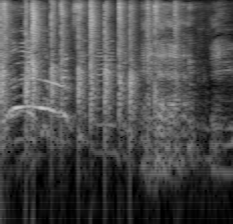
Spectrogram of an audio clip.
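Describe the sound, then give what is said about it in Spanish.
A short burst of quick, sharp hand claps welcoming a special guest, about a dozen in a steady rhythm, with laughter and voices running underneath and carrying on briefly after the clapping fades. “que aplaudamos.”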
